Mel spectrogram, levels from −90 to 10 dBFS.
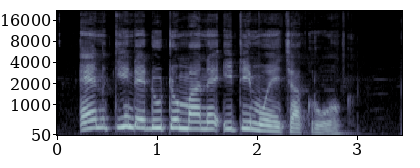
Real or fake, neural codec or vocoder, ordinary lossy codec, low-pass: real; none; none; none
